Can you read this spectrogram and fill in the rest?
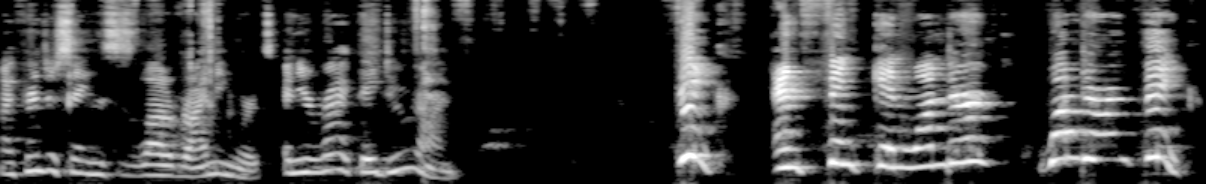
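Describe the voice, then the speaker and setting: A woman teacher reading a picture book aloud to children, playful and sing-song, with quieter chatty asides. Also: high-pitched, lively intonation, normal speed.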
